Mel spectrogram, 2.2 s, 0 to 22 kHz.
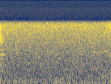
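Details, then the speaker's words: Tempest TEQ-3302 radio cassette on mains power after repair, volume at minimum: only a faint steady hiss with no hum. The low-level hum was cured by replacing a faulty coupling capacitor. "as you can see it's back together and there's the volume control at minimum and it's quiet is amiss"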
